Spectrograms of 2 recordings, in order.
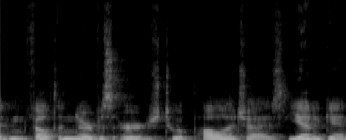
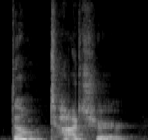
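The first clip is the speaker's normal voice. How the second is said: high sharp yell; 5 semitones higher, slower than usual. A narrator's reading. El Gordo stopping Blue from touching the girl, sharp yell. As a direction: yell it to stop him. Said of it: "El Gordo yelled at him".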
